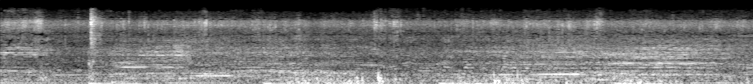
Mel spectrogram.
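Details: Cattle stuck while four villagers help it climb onto a truck, giving deep, drawn-out lowing moos in long sustained stretches with a short pause midway, over a steady low rumble and scattered knocks.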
